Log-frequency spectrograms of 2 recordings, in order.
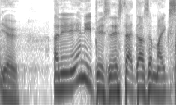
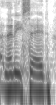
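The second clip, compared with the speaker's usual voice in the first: ordinary talk, nothing marked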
